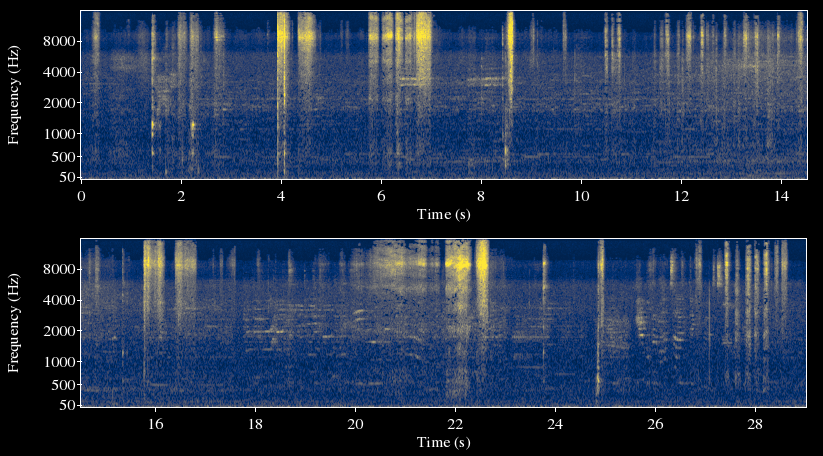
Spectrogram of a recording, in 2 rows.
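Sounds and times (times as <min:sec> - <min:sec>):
pen scratching on paper: 0:05.8 - 0:07.0, 0:20.6 - 0:22.7, 0:27.4 - 0:28.6.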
